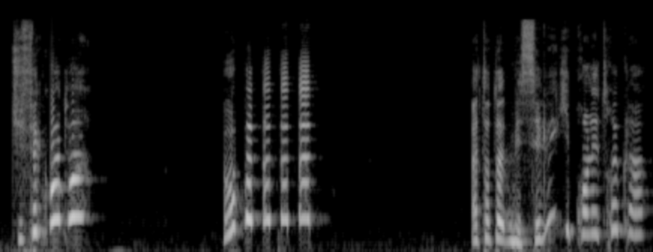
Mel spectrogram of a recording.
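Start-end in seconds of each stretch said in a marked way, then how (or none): 0.1-3.1 high-pitched shout. Real, not acted. Yelling at the game child.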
